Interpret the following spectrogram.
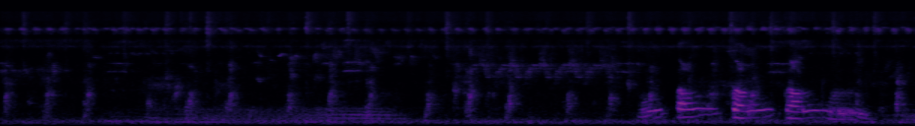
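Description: A cat making a run of short, pitched calls that bend up and down, cooing-like, loudest over the last few seconds after a few faint calls earlier. The calls are unusual, a noise the keeper has never heard this cat make before.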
